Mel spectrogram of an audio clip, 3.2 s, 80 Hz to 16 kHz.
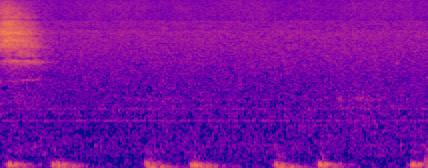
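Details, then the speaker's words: Steady paired lub-dub heart sounds at about 60 beats per minute over a faint hum, played as background during a guided meditation; a normal heartbeat. "and you may note the sound of the heartbeat in the background so with your next breath in you may want to bring one or two hands to your chest to your heartbeat be aware of your own beating heart"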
